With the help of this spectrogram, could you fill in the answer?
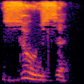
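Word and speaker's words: zuz (זוז): But it derives from a very interesting Hebrew root, sometimes pronounced zuz. Zuz, Z-O-O-Z would be spelling it phonetically, zuz, which means to move back and forth.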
